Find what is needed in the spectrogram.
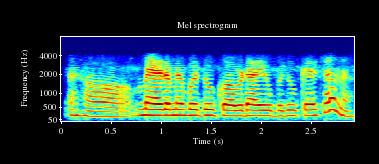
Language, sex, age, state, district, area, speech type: Gujarati, female, 30-45, Gujarat, Kheda, rural, conversation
